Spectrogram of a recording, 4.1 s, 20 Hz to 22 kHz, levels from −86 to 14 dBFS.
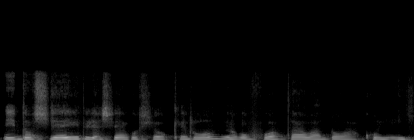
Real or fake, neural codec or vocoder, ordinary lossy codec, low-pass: fake; codec, 16 kHz in and 24 kHz out, 0.9 kbps, LongCat-Audio-Codec, four codebook decoder; none; 10.8 kHz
